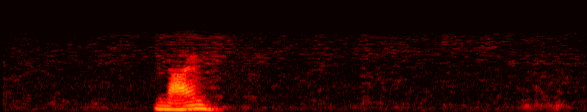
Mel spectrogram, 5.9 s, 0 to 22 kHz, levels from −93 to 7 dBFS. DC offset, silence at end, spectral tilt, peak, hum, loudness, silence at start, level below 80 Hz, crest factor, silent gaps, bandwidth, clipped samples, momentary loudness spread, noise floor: under 0.1%; 3.7 s; -7 dB/octave; -20 dBFS; none; -38 LUFS; 1.55 s; -84 dBFS; 24 dB; none; 7.2 kHz; under 0.1%; 16 LU; -75 dBFS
